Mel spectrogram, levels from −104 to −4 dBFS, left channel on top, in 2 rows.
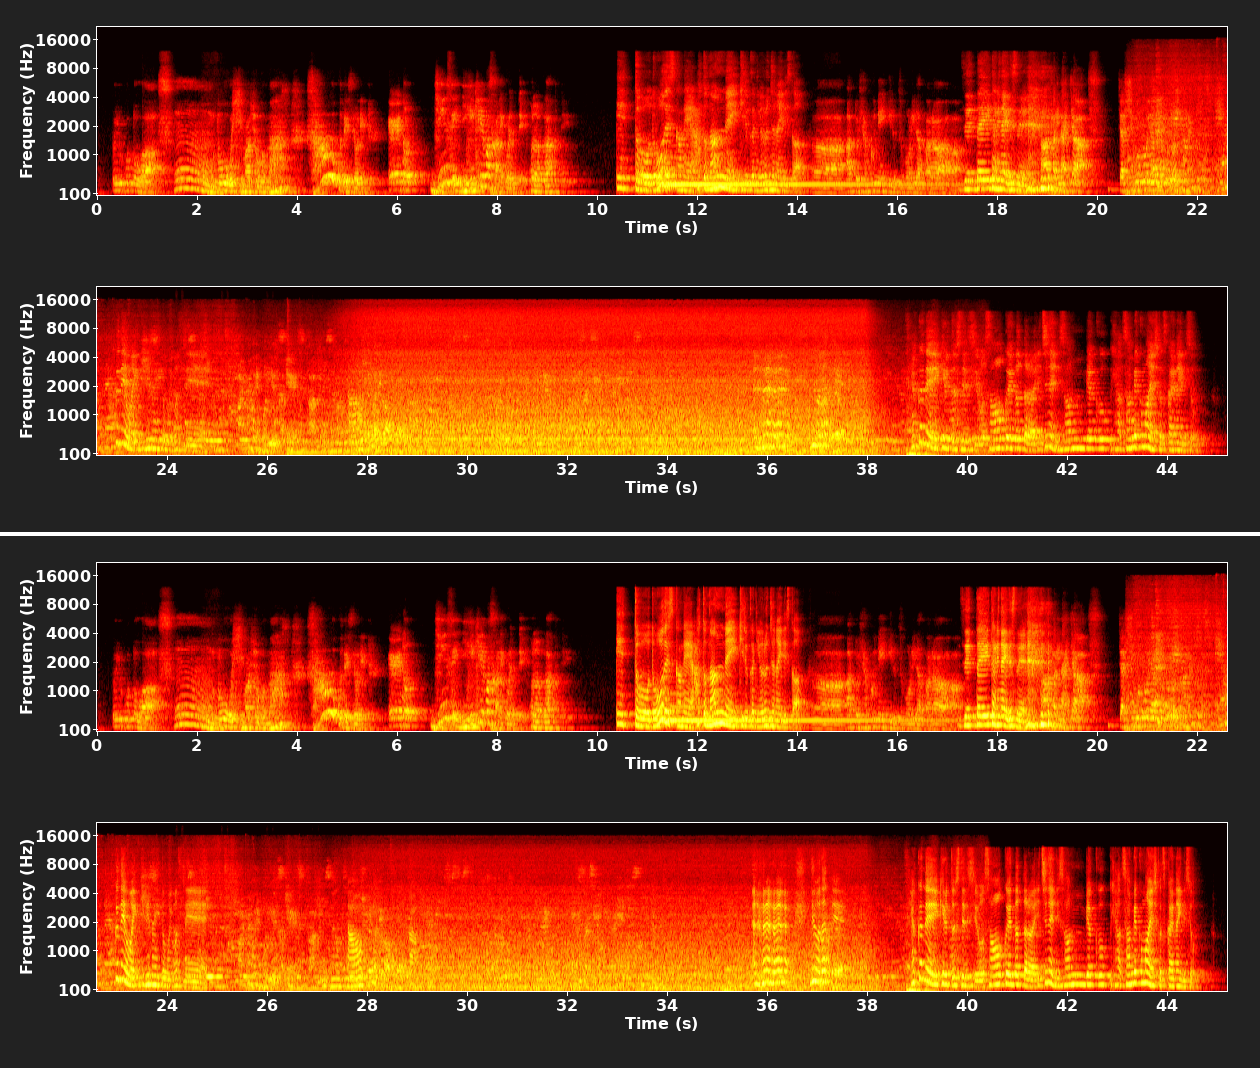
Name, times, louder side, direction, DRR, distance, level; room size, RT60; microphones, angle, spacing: voice 1, 0.3-6.3 6.7-9.4 14.3-17.9 18.9-20.0 20.4-22.1 22.6-23.4 25.4-29.5 30.3-33.9 34.2-36.0 36.9-37.5, equal, 45° left, -3 dB, 1.1 m, -36 dB
voice 2, 10.4-14.1 17.3-19.1 23.0-24.8 27.1-27.9 28.8-29.0 35.7-37.5 38.8-44.6, right 4 dB, 75° right, 5 dB, 0.4 m, -27 dB
Piano, 11.4-18.1, equal, 10° left, 1.5 m, -33 dB
sound 1, 20.6-40.4, right 1 dB, 55° right, 1.1 m, -37 dB
sound 2, 26.4-39.0 39.4-40.6, left 3 dB, 70° left, 0.4 m, -33 dB
4.0 x 2.9 x 3.9 m, 0.89 s
head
